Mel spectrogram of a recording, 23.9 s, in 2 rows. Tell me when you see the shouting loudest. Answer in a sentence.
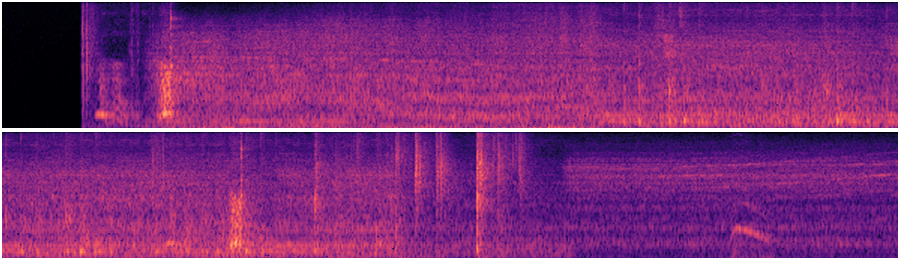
The volume of the shouting peaks at 22 seconds.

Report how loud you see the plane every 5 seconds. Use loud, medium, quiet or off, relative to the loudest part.
loud, loud, loud, loud, medium.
